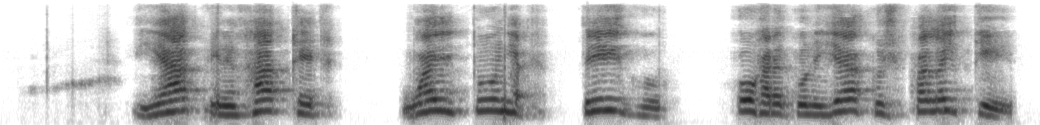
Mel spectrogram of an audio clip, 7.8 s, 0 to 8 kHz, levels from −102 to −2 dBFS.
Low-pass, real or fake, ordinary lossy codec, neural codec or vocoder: 7.2 kHz; fake; AAC, 32 kbps; codec, 16 kHz, 4 kbps, FreqCodec, smaller model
